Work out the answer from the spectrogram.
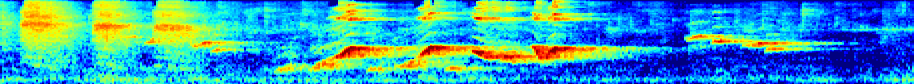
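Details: White-rumped shama song with a rapid series of rising whistled sweeps, slightly harsh in tone, clustered in the middle, followed by a softer high trailing phrase.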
